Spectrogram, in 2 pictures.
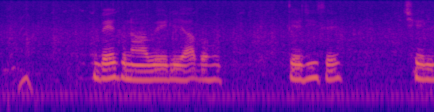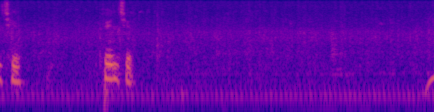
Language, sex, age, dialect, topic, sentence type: Magahi, female, 25-30, Northeastern/Surjapuri, agriculture, statement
